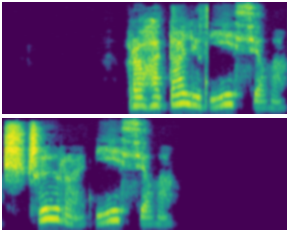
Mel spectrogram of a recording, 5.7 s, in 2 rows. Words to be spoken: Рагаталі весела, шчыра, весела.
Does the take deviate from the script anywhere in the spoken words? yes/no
no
